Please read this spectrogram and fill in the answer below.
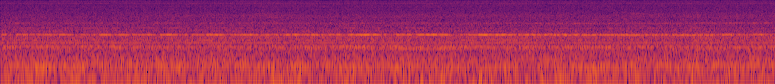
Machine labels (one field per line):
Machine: fan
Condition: normal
